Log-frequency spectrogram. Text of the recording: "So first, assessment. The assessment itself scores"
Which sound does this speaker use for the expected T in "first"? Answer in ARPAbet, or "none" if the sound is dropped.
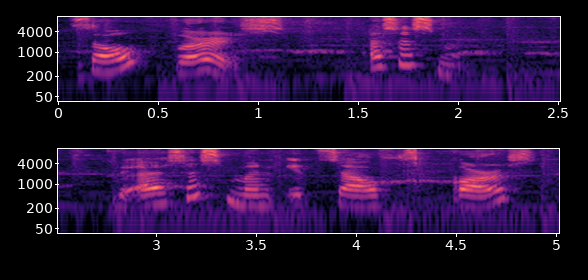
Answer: T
